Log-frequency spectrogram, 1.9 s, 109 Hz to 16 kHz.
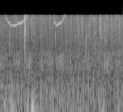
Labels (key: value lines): label: biophony, dolphin
recorder: SoundTrap 500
